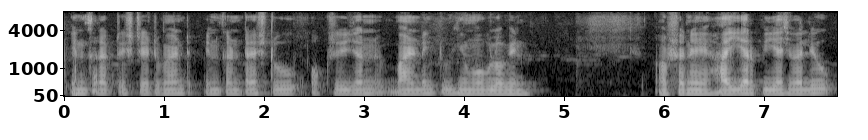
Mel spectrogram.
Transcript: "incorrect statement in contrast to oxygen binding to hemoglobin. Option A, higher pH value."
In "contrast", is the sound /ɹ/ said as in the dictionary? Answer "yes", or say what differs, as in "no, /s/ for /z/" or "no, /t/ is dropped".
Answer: no, /ɹ/ is dropped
